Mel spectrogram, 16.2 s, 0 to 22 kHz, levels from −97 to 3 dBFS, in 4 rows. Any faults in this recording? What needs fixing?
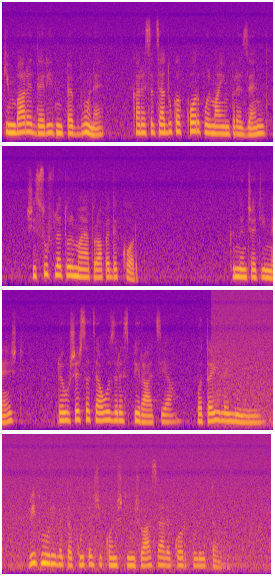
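Nothing needs fixing: no faults turn up in this speech, and the room noise that rises by about 10 dB around 11.5 s, staying about 18 dB below the speech, belongs to the recording itself.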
